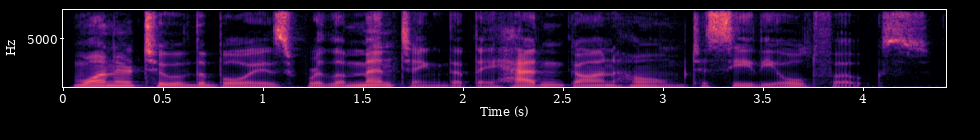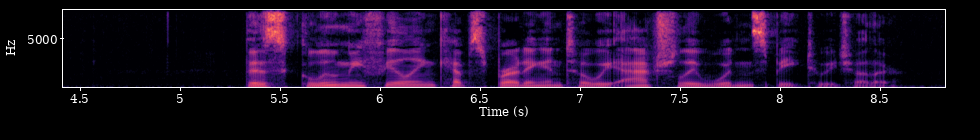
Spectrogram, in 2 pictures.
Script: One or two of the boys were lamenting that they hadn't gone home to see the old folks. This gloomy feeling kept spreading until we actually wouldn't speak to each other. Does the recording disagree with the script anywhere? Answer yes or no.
no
